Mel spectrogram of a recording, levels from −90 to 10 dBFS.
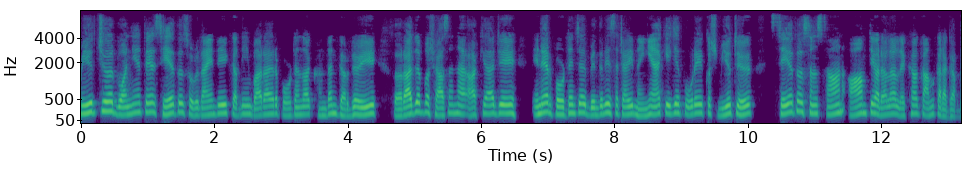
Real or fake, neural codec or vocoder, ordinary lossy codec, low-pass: fake; codec, 16 kHz, 0.5 kbps, X-Codec, WavLM features, trained on Multilingual LibriSpeech; AAC, 48 kbps; 7.2 kHz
